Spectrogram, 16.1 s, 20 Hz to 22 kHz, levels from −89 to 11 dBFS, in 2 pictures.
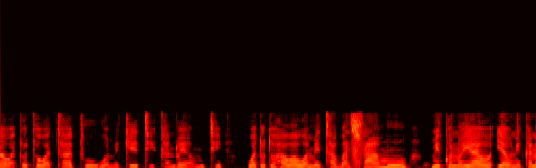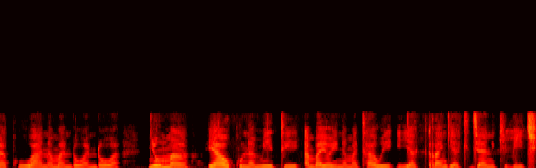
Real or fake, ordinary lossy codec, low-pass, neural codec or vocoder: real; MP3, 48 kbps; 7.2 kHz; none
